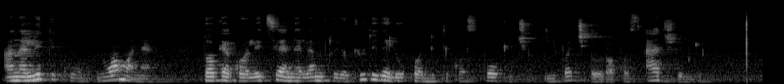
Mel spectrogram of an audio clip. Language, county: Lithuanian, Kaunas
